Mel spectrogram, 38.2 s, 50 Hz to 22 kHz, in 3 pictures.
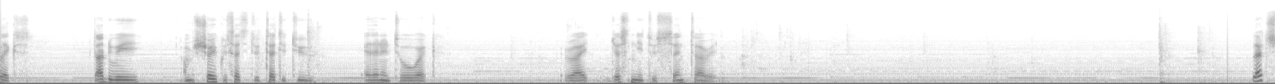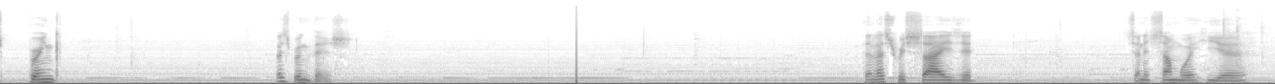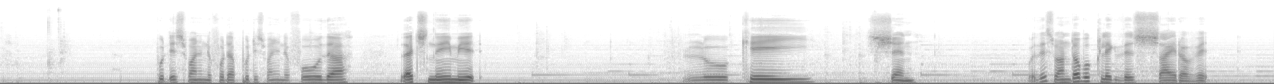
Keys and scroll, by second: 2.3-3.1 typing, 5.1 ctrl+t, 6.4 ctrl+Right, 6.7 ctrl+Right, 7.8 Right, 8.3 Right, 8.6 v, 9.1 Right, 12.0 Return.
